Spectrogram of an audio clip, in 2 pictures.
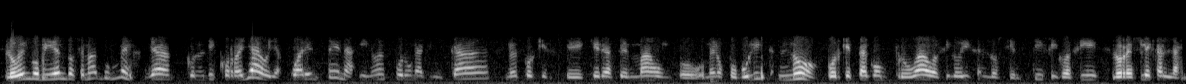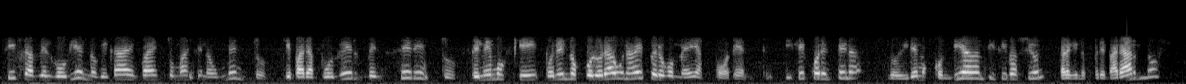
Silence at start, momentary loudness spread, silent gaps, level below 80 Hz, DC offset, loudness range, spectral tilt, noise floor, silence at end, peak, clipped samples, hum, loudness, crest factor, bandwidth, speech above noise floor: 0.05 s; 16 LU; none; -58 dBFS; under 0.1%; 6 LU; -6 dB/octave; -38 dBFS; 0.3 s; 0 dBFS; under 0.1%; none; -19 LUFS; 18 dB; 4.1 kHz; 17 dB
